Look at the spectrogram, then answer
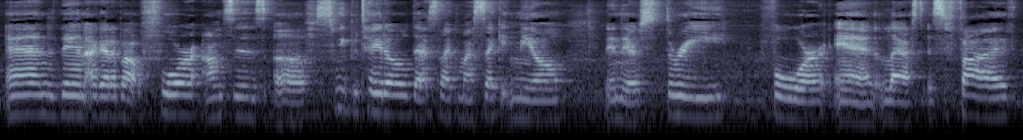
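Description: In her home kitchen, a young fitness vlogger talks to a camera held close, using a lowish voice with a steady tone and a slow pace. Her casual chat rambles and is full of fillers. The recording is reverberant, with a little hiss or hum.

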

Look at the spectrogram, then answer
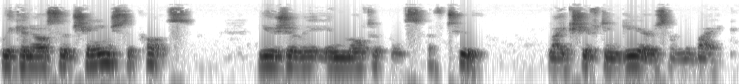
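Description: An older man lectures on music in an unhurried, explanatory way. He takes his time with each point and sets out every idea step by step. His voice sits at an ordinary middle pitch. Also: steady tone, darkish tone, low-quality recording. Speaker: piano professor.

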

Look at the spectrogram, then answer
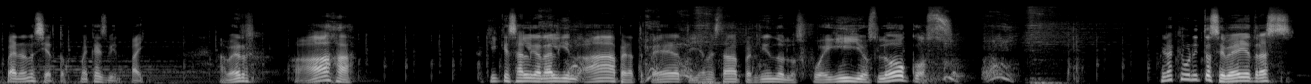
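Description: Excitable Mexican gamer, swearing a lot. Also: male voice, medium pitch, moderate pace, long pauses, faint music behind. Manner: profane, excitable, shouts at enemies. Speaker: gaming host. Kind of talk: let's play commentary.

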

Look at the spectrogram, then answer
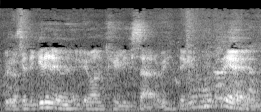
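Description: A man's voice: medium pitch, animated, fast, background noise. A man with an Argentine accent doing live stand-up comedy, brash and swearing, working the crowd on a club stage. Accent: Argentine Spanish. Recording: echoey club with loud crowd.

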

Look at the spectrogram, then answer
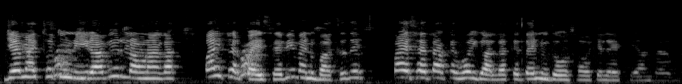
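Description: A woman's voice: high voice, a little fast, noisy background, close to an everyday voice. A woman playing a poor young village mother who works as a day laborer, weary and complaining. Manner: plaintive, complaining, sighs to God. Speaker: actor in a home-made skit. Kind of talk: amateur village drama.

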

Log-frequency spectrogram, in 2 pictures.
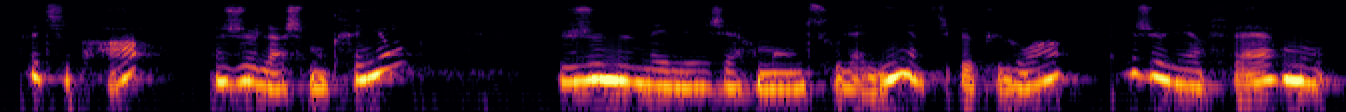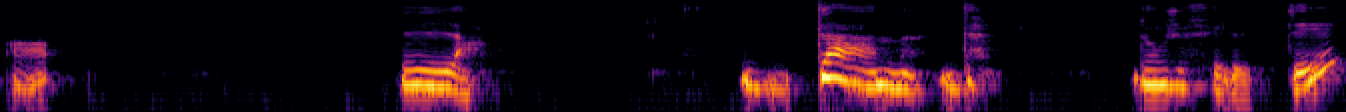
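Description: A woman's voice: mid-range voice, dark tone, breathy edge. A woman teaching a handwriting lesson to a child, guiding patiently step by step. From France. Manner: slow, patient step-by-step guidance, addressing a child.

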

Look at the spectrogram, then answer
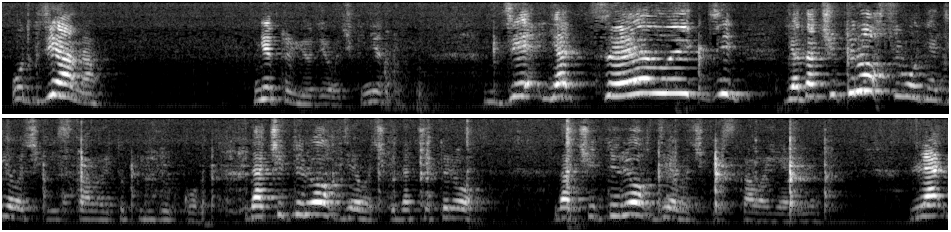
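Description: A woman's voice: high voice, a little hiss or hum. A woman ranting in a casual chat to her viewers, heated and emphatic, repeating herself for effect. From Russian-speaking, living in Spain. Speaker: vlogger.

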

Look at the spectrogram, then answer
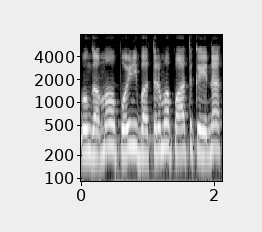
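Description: A woman voicing a gentle, kindly old man who runs a small appam shop, with a soft, fatherly, consoling way of talking. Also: on the high side, fairly even intonation, fast, lightly acted. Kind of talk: animated story voice acting.

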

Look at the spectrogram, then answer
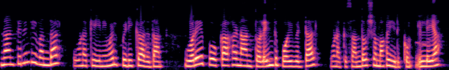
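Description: A woman's voice: fairly high pitch, brisk, natural voice. A woman voicing an angry, jealous young village woman who scolds sharply, on tinny phone-like audio.

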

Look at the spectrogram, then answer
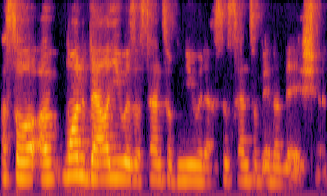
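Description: A Hungarian woman in her thirties, a professor of pastoral theology, joins a casual interview as a guest over a webcam video call from her home office. Her medium-pitched voice moves fairly quickly with fairly even intonation and a Hungarian accent, as she offers thoughtful explanations full of examples.

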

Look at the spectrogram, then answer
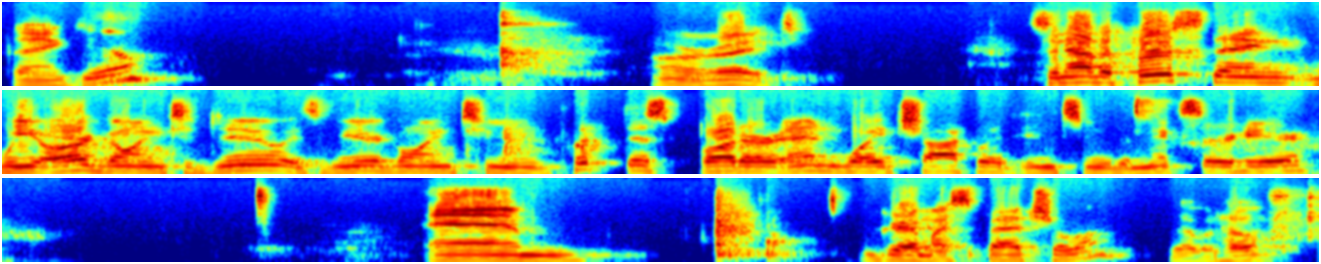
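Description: A thirty-something man runs a live cooking demonstration in a big home-style kitchen indoors, guiding viewers step by step. He speaks a little high and unhurried, with long pauses and a slightly mellow tone; a distant camera captures dull, lo-fi livestream sound.

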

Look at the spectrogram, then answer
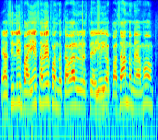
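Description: A man's voice: high-pitched, fairly even intonation, quick pace, sharp tone, far from the mic. A young man playing a defensive, gossiping workmate in a comedy sketch, swearing and rambling through retold quotes.

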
